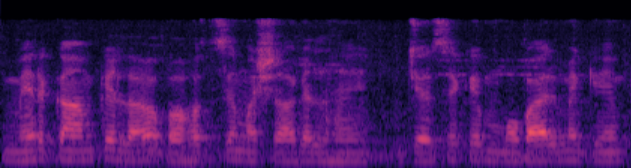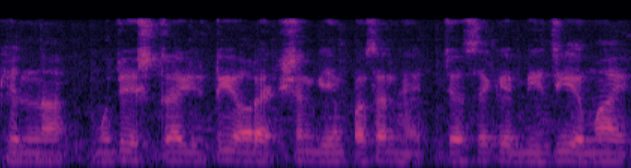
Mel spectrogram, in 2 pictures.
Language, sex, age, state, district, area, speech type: Urdu, male, 45-60, Maharashtra, Nashik, urban, spontaneous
